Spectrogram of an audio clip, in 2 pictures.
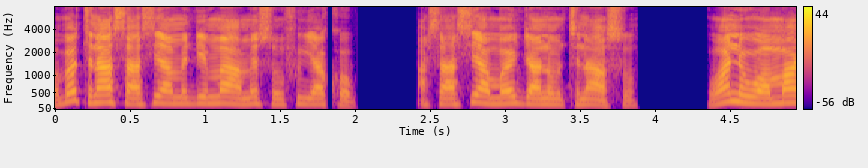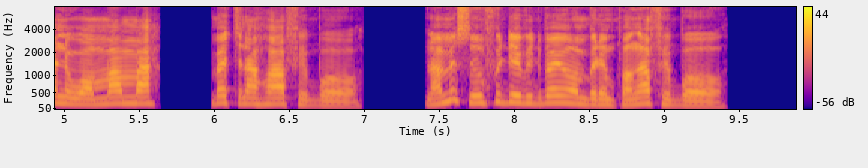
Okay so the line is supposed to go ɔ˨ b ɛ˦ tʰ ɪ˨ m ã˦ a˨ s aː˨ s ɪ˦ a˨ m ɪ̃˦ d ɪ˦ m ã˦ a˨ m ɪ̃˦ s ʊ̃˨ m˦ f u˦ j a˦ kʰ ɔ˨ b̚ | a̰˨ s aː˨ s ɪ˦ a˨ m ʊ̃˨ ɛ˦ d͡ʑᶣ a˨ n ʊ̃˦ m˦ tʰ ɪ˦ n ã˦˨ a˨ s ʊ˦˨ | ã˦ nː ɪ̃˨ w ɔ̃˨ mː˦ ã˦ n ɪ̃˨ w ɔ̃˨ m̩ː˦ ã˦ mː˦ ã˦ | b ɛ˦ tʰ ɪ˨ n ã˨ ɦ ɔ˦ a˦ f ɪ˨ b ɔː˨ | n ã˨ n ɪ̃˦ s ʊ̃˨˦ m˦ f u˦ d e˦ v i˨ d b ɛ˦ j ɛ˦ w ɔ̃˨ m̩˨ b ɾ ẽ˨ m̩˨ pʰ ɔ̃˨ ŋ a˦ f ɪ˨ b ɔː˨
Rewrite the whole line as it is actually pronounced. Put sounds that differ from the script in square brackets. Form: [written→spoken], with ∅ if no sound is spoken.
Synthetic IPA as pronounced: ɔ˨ b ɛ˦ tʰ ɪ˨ [m→n] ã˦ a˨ s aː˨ s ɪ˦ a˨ m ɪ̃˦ d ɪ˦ m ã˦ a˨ m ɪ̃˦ s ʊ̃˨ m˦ f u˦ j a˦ kʰ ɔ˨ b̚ | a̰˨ s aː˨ s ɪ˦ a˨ m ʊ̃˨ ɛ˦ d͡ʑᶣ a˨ n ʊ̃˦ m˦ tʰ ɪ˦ n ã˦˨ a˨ s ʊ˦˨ | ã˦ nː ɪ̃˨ w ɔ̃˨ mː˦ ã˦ n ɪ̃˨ w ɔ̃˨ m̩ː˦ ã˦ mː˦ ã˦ | b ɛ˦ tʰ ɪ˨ n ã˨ ɦ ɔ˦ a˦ f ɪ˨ b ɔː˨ | n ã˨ [n→m] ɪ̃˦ s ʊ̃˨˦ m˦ f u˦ d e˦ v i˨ d b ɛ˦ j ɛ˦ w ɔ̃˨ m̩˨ b ɾ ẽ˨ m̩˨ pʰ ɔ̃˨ ŋ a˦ f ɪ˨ b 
